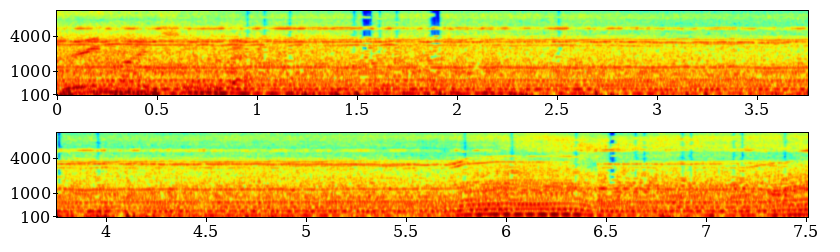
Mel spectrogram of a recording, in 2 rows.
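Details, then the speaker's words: DJI Phantom 2 quadcopter in flight after replacing the burnt-out ESC on a motor that stopped spinning after a crash; steady high prop hum briefly rising in pitch as it fights strong wind gusts, then settling; normal flight. "the wind is really howling now I did I can hear it fightin to stay where it is"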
